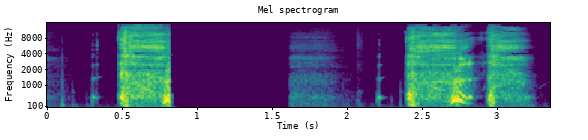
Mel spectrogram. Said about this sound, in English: Got a pretty good cough off that one, actually.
